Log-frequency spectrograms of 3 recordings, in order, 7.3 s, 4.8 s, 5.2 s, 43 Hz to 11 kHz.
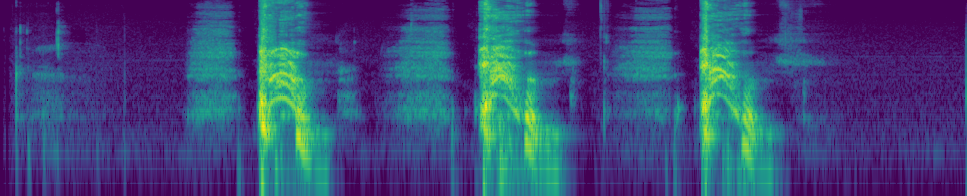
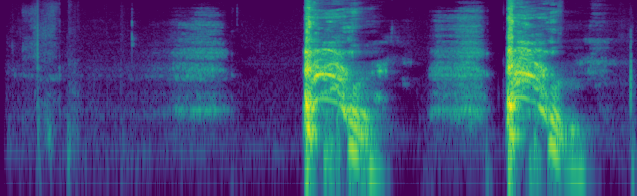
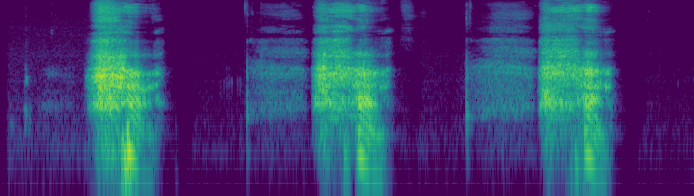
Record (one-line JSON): {"three_cough_length": "7.3 s", "three_cough_amplitude": 32768, "three_cough_signal_mean_std_ratio": 0.31, "cough_length": "4.8 s", "cough_amplitude": 32768, "cough_signal_mean_std_ratio": 0.32, "exhalation_length": "5.2 s", "exhalation_amplitude": 27285, "exhalation_signal_mean_std_ratio": 0.4, "survey_phase": "beta (2021-08-13 to 2022-03-07)", "age": "45-64", "gender": "Male", "wearing_mask": "No", "symptom_cough_any": true, "symptom_runny_or_blocked_nose": true, "smoker_status": "Ex-smoker", "respiratory_condition_asthma": false, "respiratory_condition_other": false, "recruitment_source": "Test and Trace", "submission_delay": "1 day", "covid_test_result": "Positive", "covid_test_method": "RT-qPCR", "covid_ct_value": 24.2, "covid_ct_gene": "ORF1ab gene", "covid_ct_mean": 24.9, "covid_viral_load": "6600 copies/ml", "covid_viral_load_category": "Minimal viral load (< 10K copies/ml)"}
